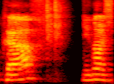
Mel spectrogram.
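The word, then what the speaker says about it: כן: tranquilidade muito bem então Aqui nós temos o k e nós temos outro ser eu da gueixa uma vez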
